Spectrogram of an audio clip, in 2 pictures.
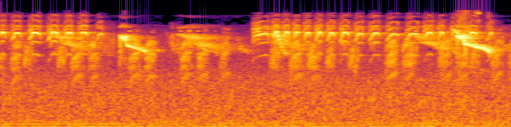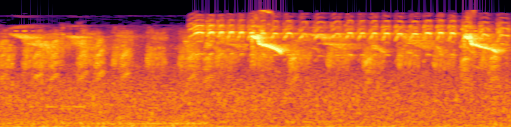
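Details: Lure call of the Oriental white-eye for catching birds: repeated bursts of fast, high, twittering chirps, each marked by a sharp downward whistle, with brief pauses between bursts.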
